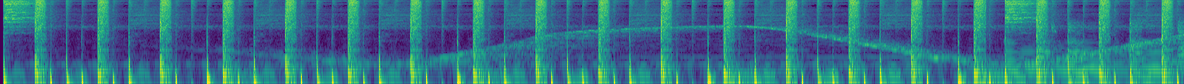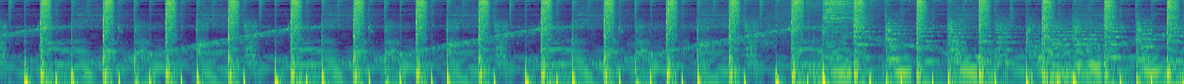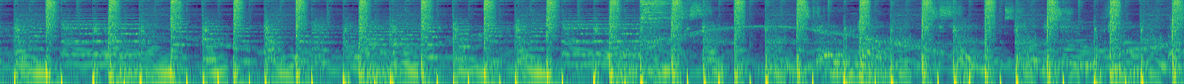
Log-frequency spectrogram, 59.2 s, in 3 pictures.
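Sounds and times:
1980s DJ intro music: 0.1s - 59.1s.

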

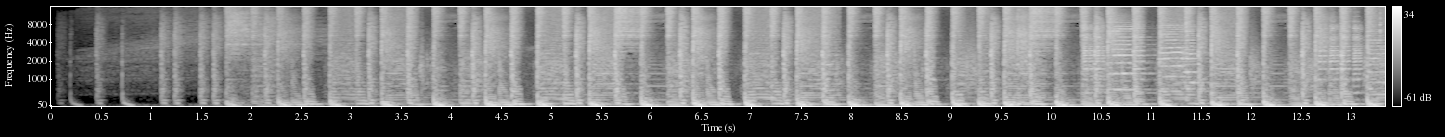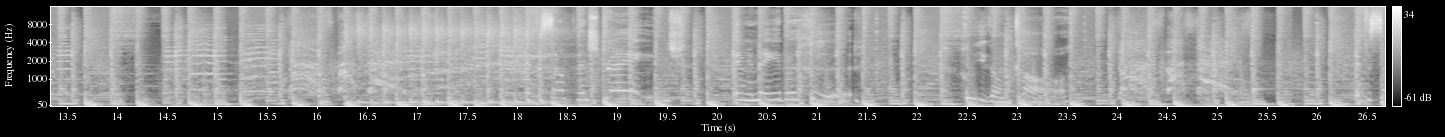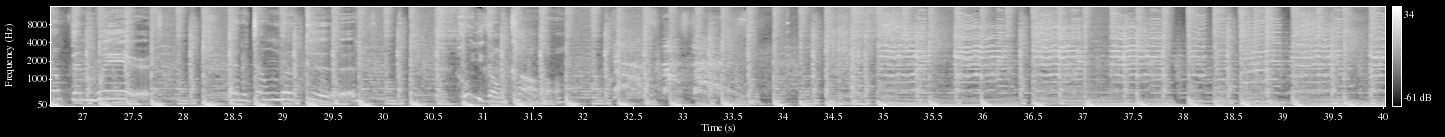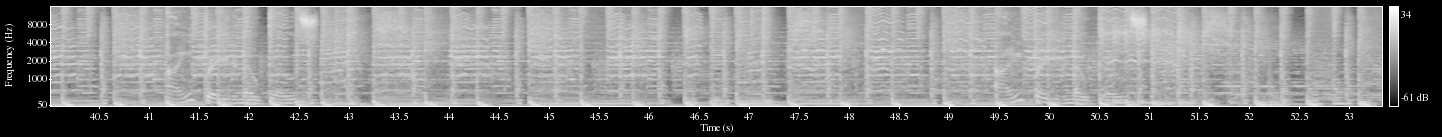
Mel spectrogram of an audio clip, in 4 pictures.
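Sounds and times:
Moombahton beat on Redrum drum machine: 0.1s - 53.3s.

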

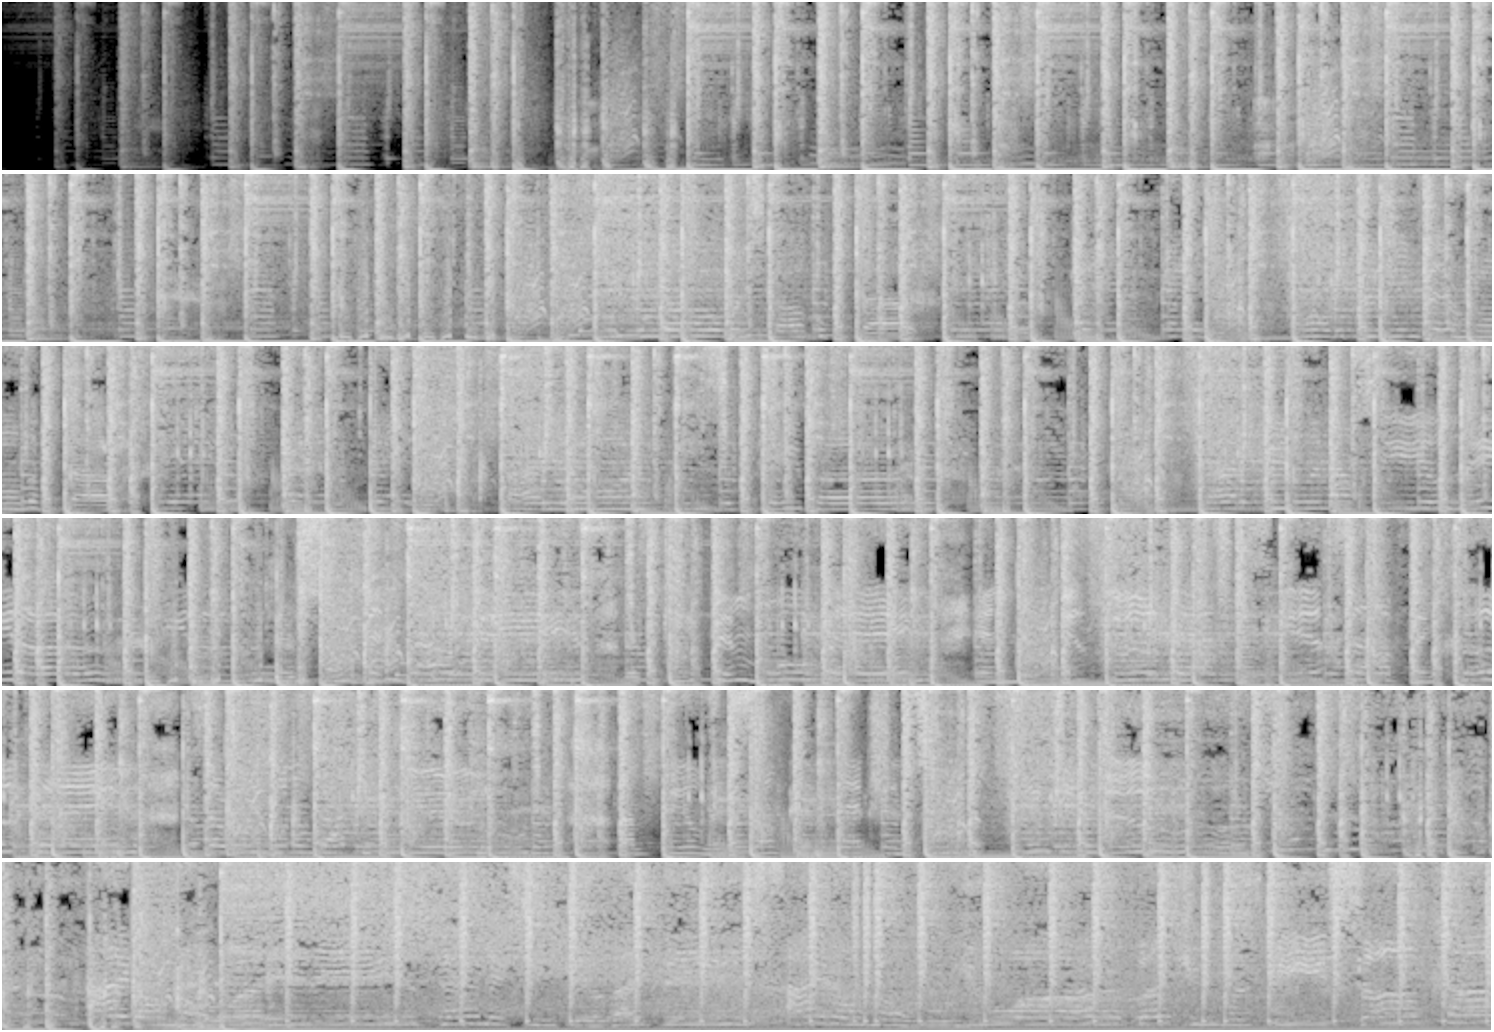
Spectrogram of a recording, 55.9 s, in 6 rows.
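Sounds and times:
moombahton music: 0.3s - 55.8s.

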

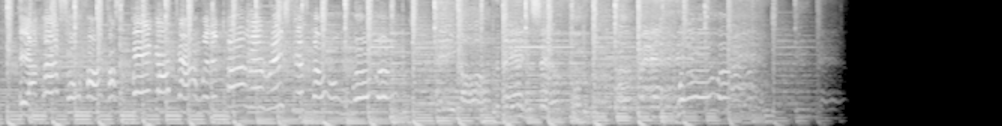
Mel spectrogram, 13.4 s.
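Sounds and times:
70s style Redrum drum machine beat: 0.0s - 10.6s.

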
